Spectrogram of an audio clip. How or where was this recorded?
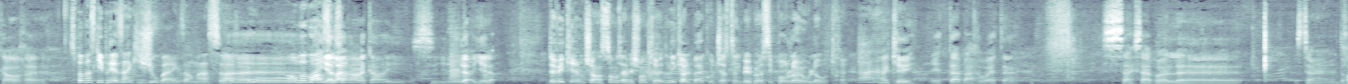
busy venue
